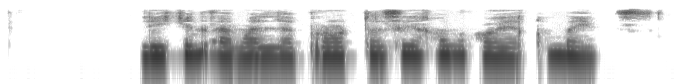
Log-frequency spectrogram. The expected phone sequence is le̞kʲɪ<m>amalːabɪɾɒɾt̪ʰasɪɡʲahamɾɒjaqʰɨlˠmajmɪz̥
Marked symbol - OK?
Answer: no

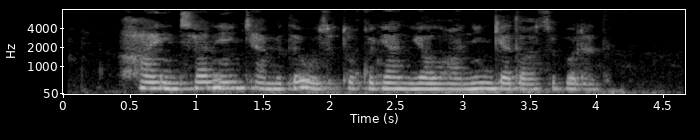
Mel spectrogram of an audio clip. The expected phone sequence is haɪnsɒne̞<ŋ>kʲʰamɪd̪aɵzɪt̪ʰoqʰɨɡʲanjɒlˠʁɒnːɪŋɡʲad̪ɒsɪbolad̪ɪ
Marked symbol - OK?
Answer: yes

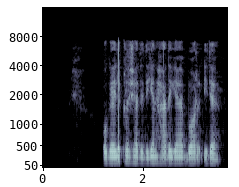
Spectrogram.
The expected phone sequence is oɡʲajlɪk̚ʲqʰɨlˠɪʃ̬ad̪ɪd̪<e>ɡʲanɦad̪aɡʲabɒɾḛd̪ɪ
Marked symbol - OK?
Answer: yes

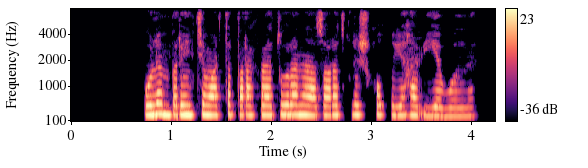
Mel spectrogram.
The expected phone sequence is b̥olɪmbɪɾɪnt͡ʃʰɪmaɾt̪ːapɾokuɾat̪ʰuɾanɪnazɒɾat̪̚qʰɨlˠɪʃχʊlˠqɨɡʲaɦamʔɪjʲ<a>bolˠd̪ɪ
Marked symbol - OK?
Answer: yes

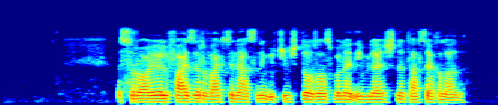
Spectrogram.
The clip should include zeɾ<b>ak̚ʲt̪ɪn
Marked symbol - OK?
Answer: no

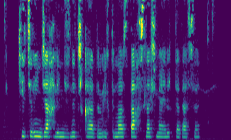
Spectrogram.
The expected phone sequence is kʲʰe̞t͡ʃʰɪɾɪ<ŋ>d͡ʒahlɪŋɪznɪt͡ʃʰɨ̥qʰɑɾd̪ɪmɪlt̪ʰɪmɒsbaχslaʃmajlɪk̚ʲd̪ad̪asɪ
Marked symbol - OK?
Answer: yes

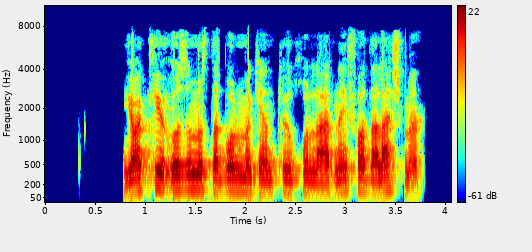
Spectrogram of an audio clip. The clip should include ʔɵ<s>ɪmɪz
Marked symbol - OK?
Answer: no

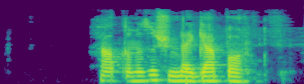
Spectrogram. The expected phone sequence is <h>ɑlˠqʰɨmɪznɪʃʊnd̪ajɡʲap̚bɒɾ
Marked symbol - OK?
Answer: no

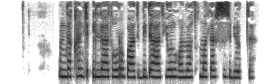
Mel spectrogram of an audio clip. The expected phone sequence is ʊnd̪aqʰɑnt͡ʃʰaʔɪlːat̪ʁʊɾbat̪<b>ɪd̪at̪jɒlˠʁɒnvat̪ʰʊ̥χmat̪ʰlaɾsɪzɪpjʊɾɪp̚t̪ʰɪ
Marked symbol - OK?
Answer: yes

